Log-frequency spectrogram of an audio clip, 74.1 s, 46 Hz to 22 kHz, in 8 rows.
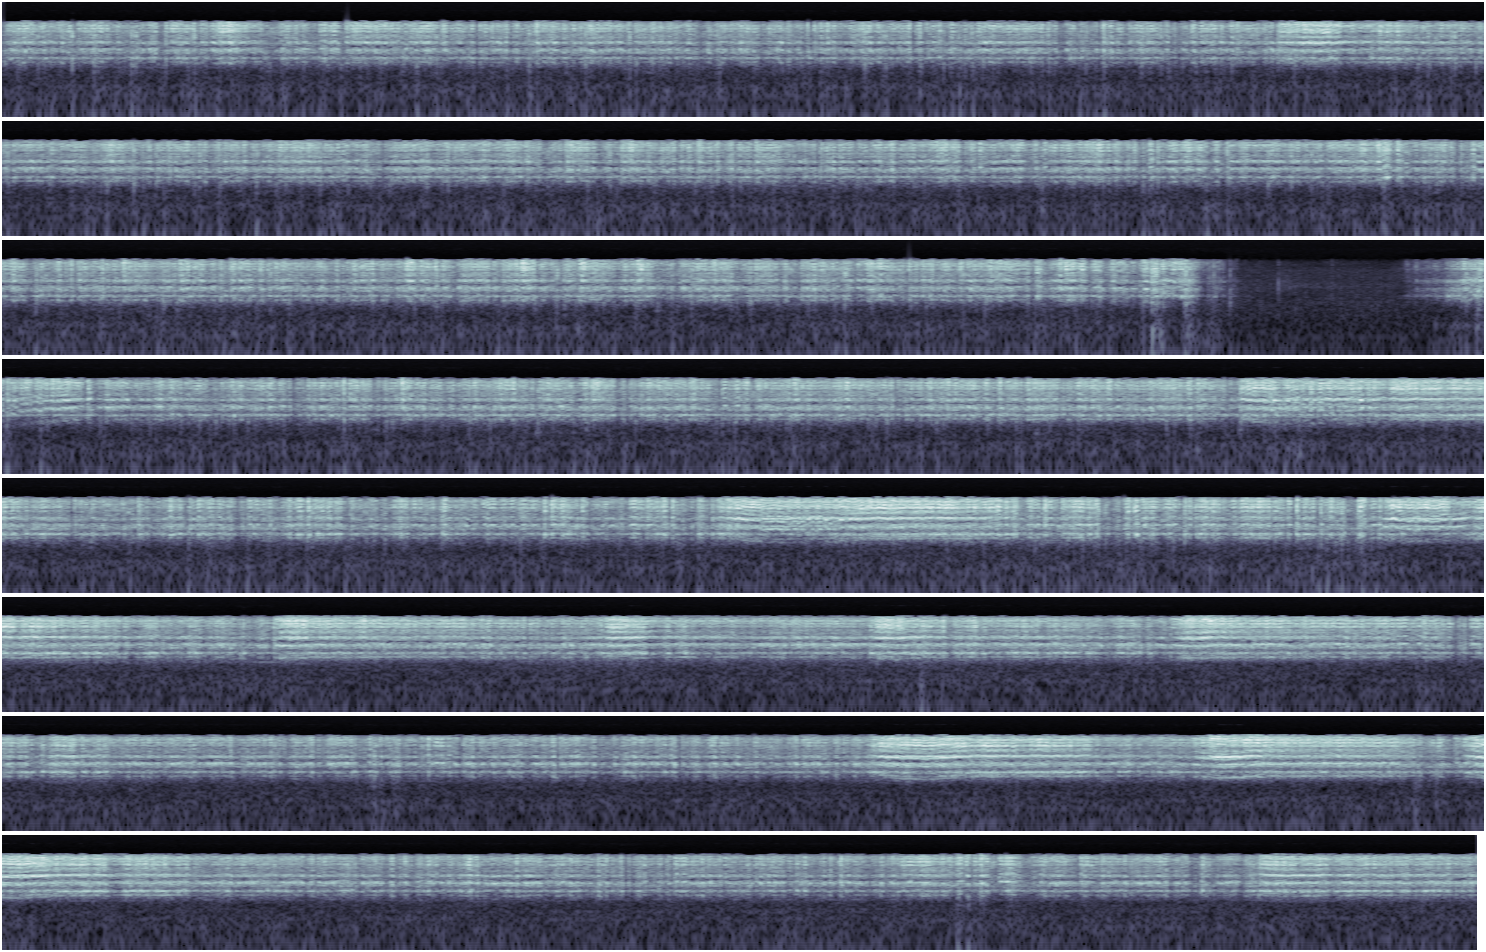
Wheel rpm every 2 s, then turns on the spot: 230, 230, 230, 230, 230, 230, 230, 230, 230, 230, 230, 230, 210, 40, 220, 230, 240, 230, 230, 230, 230, 220, 230, 230, 230, 230, 230, 230, 230, 230, 230, 230, 230, 230, 230, 240, 230.
none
